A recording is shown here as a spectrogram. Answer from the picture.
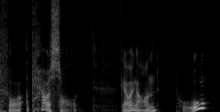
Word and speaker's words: Pú: Now if we say it flat like this poo that's the Dalamese word for a parasol going on poo in an upward tone is the infinitive form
